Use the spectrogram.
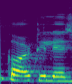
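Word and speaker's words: cartilage: ये मैं बस याद करने के लिए बता रही हूं। प्रोनाउंसिएशन कॉर्टिलेज होता है। लेकिन मैंने याद करने के लिए कार्टिगे आपको बता दिया है।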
